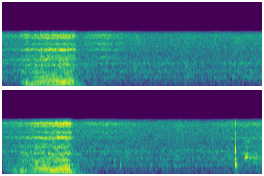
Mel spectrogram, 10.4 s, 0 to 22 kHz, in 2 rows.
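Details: Snoring during sleep: two long, low, vibrating snores about five seconds apart, near 12 breaths a minute, with quiet exhalations between.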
